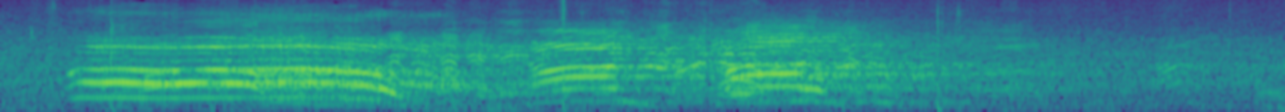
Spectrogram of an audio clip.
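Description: Men shout loudly across an open outdoor pitch.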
